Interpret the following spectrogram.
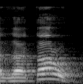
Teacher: را سے پچھلے حرف کے اوپر زبر ہے تو را کو جب ساکن کریں گے تو یہ موٹا پڑھا جائے گا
